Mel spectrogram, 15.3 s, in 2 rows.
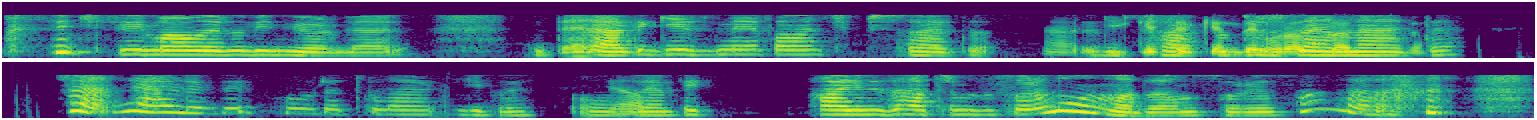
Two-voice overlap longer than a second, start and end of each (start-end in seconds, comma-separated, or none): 5.4-7.0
